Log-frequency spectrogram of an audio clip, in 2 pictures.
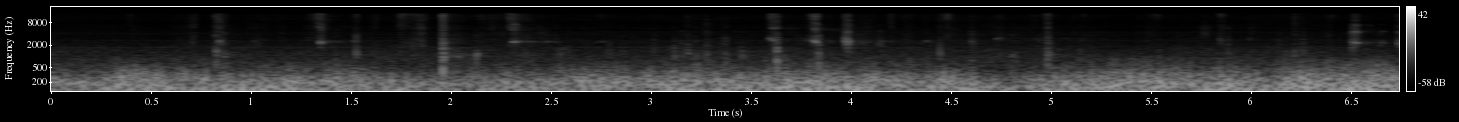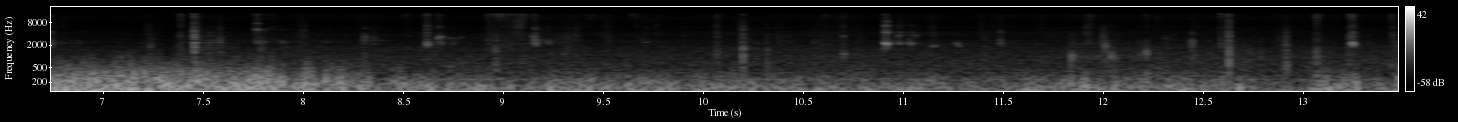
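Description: Wind buffeting the microphone with a steady low rumble, over the sharp pops of a tennis ball being served and rallied, struck by rackets and bouncing on a hard court. Short shoe squeaks on the court surface come between the hits.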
